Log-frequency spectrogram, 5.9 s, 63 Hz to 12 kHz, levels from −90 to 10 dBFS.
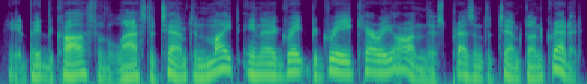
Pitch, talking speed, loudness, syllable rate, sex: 110 Hz, 225 wpm, -20 LUFS, 4.9 syllables/s, male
